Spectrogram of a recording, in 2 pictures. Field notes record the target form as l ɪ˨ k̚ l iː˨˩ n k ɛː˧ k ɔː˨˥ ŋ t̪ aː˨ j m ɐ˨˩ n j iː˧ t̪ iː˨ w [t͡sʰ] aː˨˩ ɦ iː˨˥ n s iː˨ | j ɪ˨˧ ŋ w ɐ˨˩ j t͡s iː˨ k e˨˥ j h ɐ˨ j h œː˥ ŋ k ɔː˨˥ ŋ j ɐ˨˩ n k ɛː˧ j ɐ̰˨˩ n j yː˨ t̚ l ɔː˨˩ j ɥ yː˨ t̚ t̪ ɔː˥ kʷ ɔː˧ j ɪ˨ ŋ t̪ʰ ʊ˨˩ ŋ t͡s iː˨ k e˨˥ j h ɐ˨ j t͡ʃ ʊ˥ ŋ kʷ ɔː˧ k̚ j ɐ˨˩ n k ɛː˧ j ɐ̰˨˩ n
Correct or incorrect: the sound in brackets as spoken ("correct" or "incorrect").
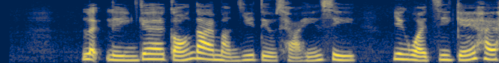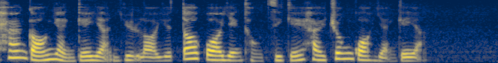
correct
